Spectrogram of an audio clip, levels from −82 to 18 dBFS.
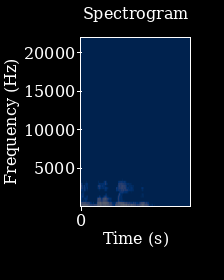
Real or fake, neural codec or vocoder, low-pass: real; none; 3.6 kHz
